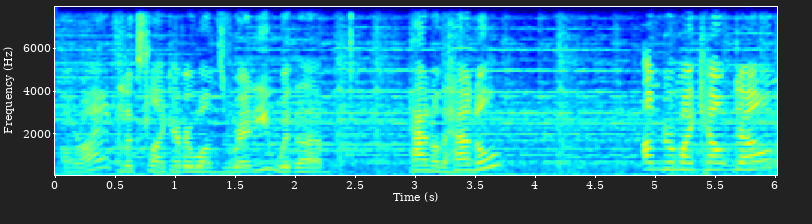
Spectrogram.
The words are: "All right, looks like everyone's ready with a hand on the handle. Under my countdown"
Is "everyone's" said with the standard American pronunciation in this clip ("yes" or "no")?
yes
